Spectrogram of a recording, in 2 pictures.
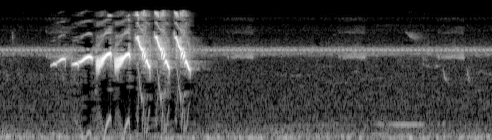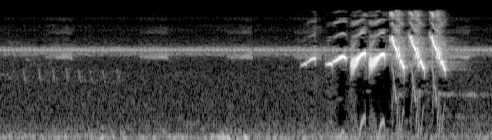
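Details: Double-collared seedeater roaming in the bush gives two bursts of bright song, each a quick run of about eight high, sweeping chirps lasting under two seconds, over a steady thin high whine.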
